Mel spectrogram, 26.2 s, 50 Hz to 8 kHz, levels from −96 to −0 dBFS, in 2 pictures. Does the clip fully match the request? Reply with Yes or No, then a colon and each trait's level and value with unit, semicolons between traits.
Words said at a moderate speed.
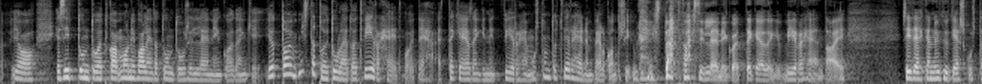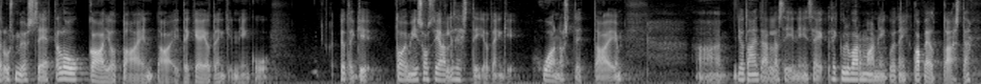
No: fast, 170 wpm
